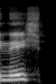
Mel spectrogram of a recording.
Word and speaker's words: niche: Okay, so I promised the topic would be niche businesses today, and then John Willis corrected my pronunciation and said niche, and I say niche.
